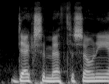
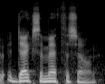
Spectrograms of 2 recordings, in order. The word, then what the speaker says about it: dexamethasone: low dose of and I can never pronounce the dexamethason I think it's dexamethasone long story short after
